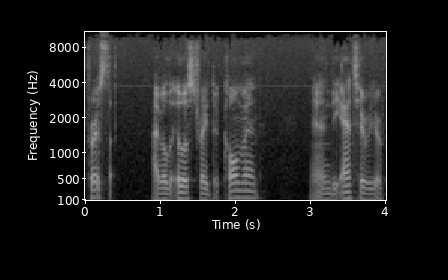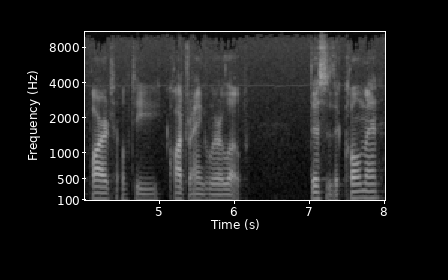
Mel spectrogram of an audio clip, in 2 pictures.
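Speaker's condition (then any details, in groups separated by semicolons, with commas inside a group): No condition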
